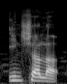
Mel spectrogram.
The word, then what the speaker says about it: inshallah: like the dream okay in arab we say inshallah inshallah it's uh if god wants if god won't it's happen okay so how do you pronounce it inshallah inshallah inshallah inshallah mashallah okay it's good and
